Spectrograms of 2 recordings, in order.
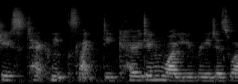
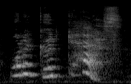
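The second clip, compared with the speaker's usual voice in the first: praise; 11 semitones higher, 5 dB louder than usual. Shown as a demonstration. Praising child's guess.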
